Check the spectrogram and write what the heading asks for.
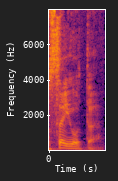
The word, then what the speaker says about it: Ceuta: I think you pronounce it Ceuta or Ceuta.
